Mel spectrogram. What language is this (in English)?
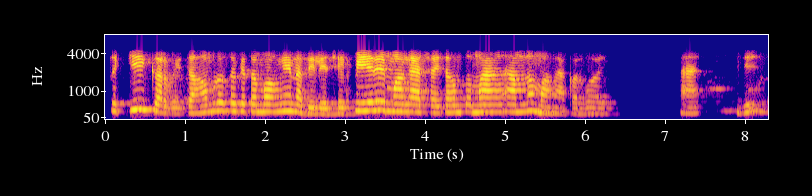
Maithili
